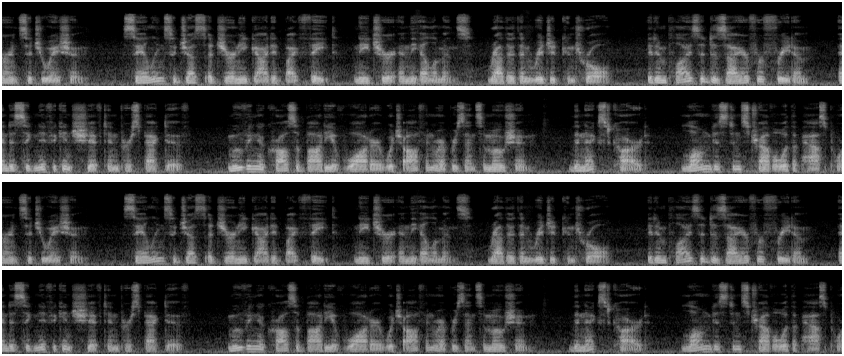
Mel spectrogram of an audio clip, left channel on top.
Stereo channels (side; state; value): right; quieter; 3.7 dB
